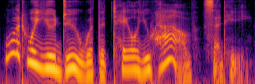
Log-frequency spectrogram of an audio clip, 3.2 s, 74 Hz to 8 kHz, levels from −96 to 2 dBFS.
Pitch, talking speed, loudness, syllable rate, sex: 185 Hz, 205 wpm, -18 LUFS, 3.6 syllables/s, female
